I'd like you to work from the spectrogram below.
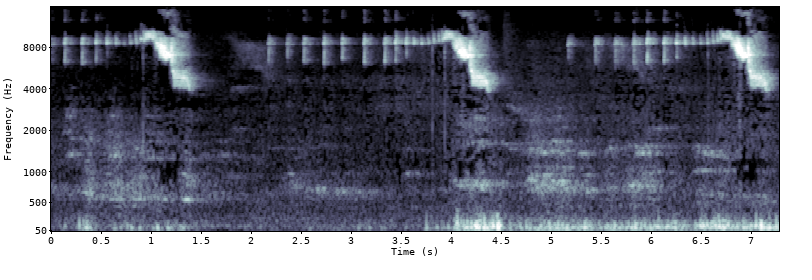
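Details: Blue-black grassquit repeating its call three times: each time, a string of high, quick ticking notes leads into a sharp, buzzy, falling note. Low rumbling noise lies beneath.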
